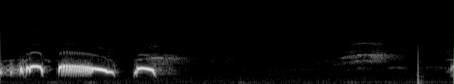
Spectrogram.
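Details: Decoy spotted dove with a 'thổ' voice style, cooing to provoke rival doves: one three-part phrase of a short mellow coo, a long drawn-out note and a clipped final coo, then quiet with faint distant calls, a sharp click and another coo starting.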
